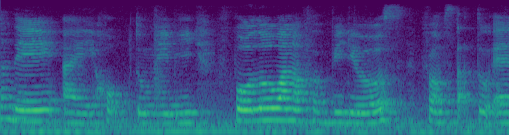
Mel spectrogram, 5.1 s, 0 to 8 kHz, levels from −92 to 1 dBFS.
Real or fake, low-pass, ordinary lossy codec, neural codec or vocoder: real; 7.2 kHz; none; none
